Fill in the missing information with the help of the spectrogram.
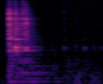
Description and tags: gelbox put down
put down a plastic gelbox on the bathtub
bathroom, down, gelbox, put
